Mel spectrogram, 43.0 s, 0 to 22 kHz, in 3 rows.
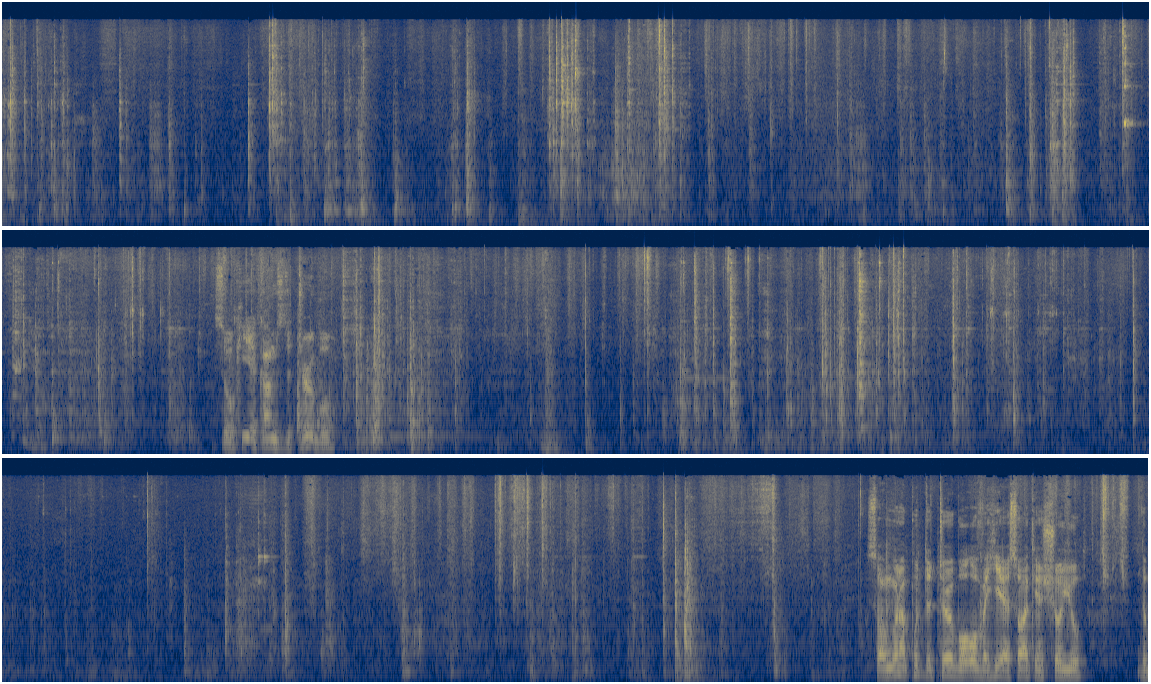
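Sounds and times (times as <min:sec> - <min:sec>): metallic clinks and knocks: 0:18.5 - 0:20.8, 0:22.0 - 0:28.5.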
